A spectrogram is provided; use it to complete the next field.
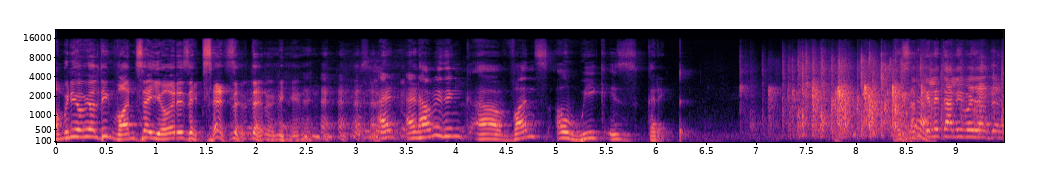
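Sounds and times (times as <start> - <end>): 
speech: 0.0 - 6.4, 8.4 - 9.4
laughter: 1.6 - 4.0
gentle audience applause: 6.8 - 9.4.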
